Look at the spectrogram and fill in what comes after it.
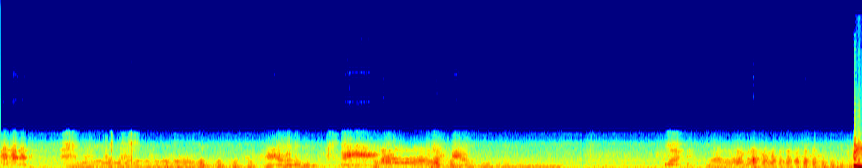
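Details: A female domestic cat, hating the other cats, caterwauls at them in long, wavering yowls that rise and fall with hostility.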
